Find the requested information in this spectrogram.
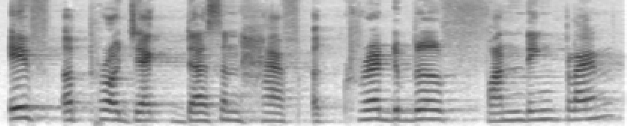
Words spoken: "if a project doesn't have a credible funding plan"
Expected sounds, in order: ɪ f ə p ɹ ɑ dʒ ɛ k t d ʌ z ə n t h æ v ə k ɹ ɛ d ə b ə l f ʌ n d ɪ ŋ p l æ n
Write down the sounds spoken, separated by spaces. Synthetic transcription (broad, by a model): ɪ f ə p ɹ ɑ dʒ ɛ k t d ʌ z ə n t h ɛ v ə k ɹ ɛ d ə b ə l f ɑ n d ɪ ŋ p l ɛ n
